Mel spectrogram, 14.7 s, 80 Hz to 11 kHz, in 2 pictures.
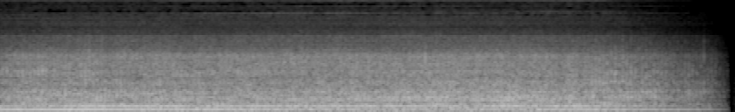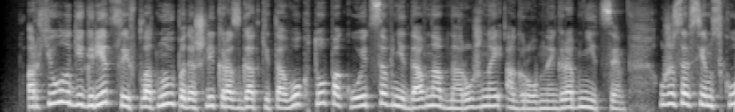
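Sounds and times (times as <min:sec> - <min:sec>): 
helicopter rotor droning with engine roar: 0:00.0 - 0:07.3
speech: 0:07.6 - 0:14.6.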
